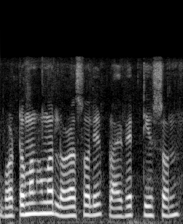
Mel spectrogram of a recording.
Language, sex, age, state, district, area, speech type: Assamese, male, 30-45, Assam, Goalpara, urban, spontaneous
